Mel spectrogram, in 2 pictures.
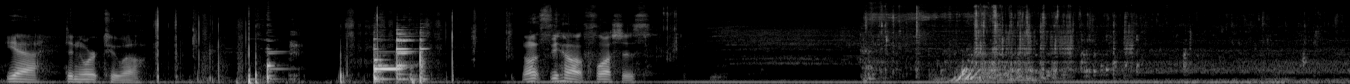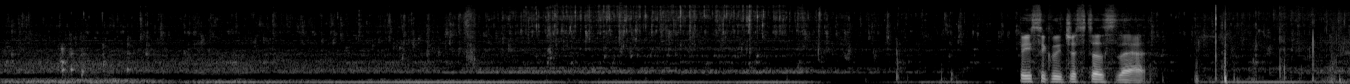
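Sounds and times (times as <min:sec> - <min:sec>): toilet flush clatter: 0:08.6 - 0:12.0
water running into toilet bowl: 0:08.6 - 0:12.6, 0:13.6 - 0:27.0.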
